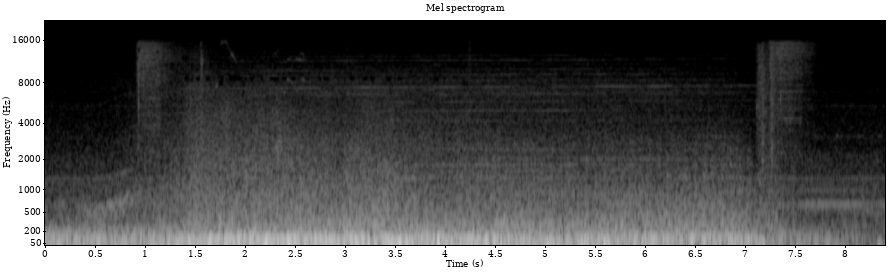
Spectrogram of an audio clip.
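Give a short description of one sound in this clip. A heavy machine roars and rumbles as it launches upward.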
